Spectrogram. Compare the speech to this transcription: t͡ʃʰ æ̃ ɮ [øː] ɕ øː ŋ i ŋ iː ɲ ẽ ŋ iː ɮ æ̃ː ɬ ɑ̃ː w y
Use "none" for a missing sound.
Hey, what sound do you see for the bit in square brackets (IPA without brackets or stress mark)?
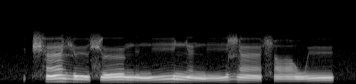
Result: yː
